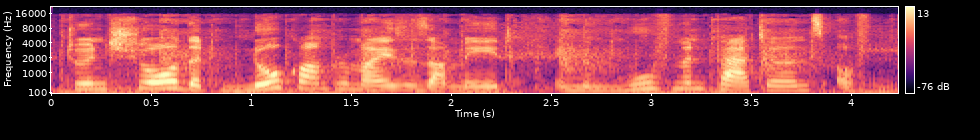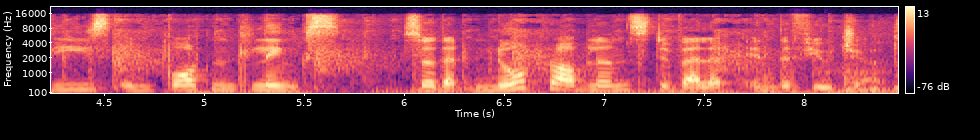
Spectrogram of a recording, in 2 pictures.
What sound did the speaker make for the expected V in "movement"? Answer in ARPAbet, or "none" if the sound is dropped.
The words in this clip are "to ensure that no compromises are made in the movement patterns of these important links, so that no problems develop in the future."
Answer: V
